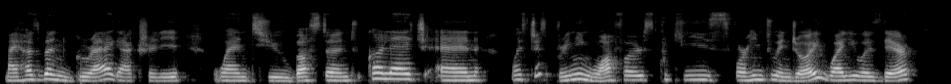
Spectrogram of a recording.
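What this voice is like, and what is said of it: Belgian accent. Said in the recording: “As you can hear from my accent, I'm not from the US, so we're originally from Belgium.”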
